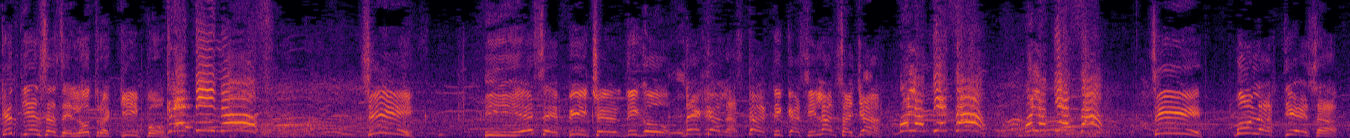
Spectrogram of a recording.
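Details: Adult actors in a film; no speech disorder.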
